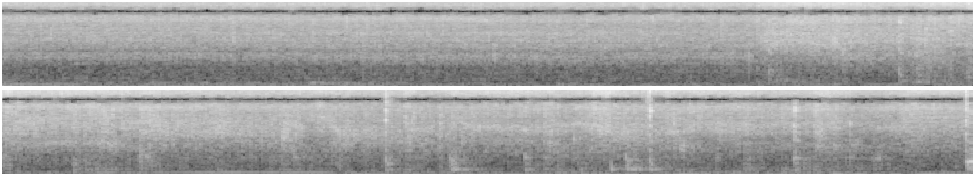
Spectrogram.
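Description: Chicken sizzles and fries in a pan while being stirred with a ginger, garlic and green chili paste, the hiss steady and loud, growing busier with scraping stirs and spatters in the latter half.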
